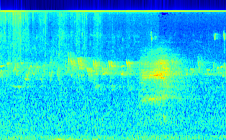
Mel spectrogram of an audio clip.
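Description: Birds chirping: a run of short, high calls from about a second and a half in, loudest around three seconds, over steady outdoor background noise.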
